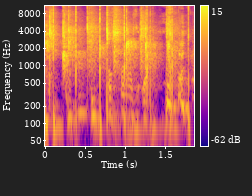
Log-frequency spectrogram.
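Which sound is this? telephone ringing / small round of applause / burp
small round of applause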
